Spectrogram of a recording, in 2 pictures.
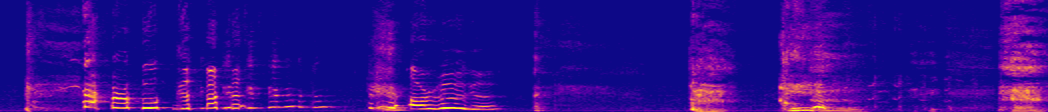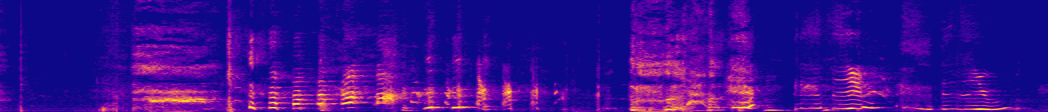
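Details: Uncontrollable coughing fit that grows worse and stranger: repeated harsh cough bursts mixed with strained, wavering voiced sounds.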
